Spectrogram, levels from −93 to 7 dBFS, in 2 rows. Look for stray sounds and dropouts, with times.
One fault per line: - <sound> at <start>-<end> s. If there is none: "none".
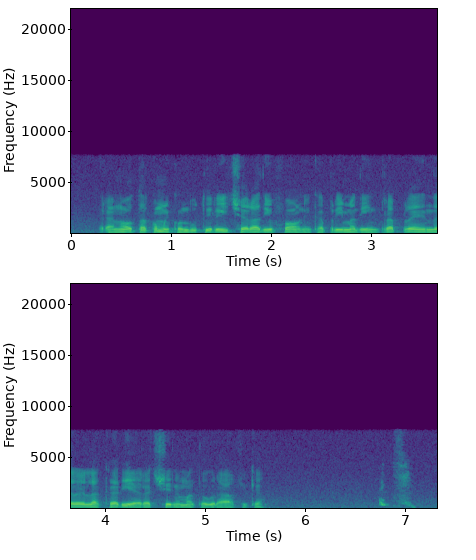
- sneeze at 6.7-7.1 s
